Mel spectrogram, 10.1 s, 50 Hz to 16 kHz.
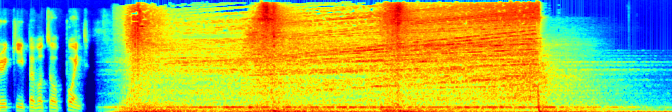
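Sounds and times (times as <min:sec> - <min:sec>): low drone: 0:01.6 - 0:10.0.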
